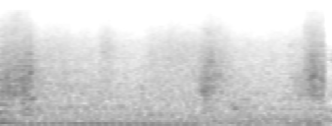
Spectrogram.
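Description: Faint, soft rustling of hands crumbling and spreading a damp flour-and-sugar streusel crumb (granza) across a baking sheet, with a slightly louder rustle about one and a half seconds in, over a low steady hum.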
